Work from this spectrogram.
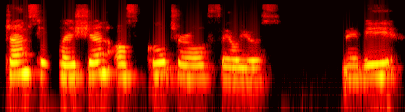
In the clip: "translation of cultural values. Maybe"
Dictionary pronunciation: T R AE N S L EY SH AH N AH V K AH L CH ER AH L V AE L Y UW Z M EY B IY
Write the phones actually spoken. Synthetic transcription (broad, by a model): T R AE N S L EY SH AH N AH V K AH L CH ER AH L F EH L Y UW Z M EY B IY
